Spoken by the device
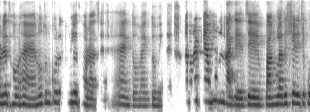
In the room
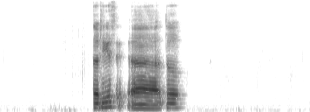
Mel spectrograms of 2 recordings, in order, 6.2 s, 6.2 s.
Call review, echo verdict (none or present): none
